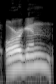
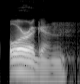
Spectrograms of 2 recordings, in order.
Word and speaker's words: Oregon: you can say Oregon, like a heart and a lung, or you can say Oregon, if you want to get fancy. But I recommend just saying Oregon.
